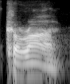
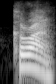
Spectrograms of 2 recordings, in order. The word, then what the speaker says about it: Kyrone: The E is silent. It's Kyrone. Kyrone, yes, Kyrone Davis.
